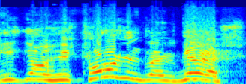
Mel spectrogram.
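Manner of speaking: fake talking with mouth full. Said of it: "says the food in his mouth while he's still talking".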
